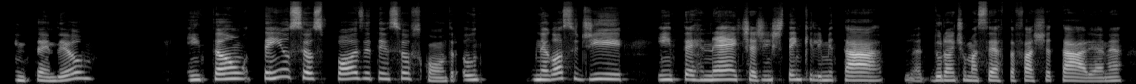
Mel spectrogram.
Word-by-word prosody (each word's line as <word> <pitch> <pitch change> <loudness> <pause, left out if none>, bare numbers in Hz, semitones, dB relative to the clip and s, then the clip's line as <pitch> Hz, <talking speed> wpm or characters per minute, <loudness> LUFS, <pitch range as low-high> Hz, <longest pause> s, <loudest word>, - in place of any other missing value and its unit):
Entendeu? 195 +9 -3 0.9
Então, 245 +6 +2
tem 280 +5 +2
os 350 - +2
seus 265 -3 +3
pós 265 +1 -1
e 270 - -4
tem 265 -1 -5
os 245 - -4
seus 265 -1 -3
contra, 160 -3 -7
o 210 +1 -2 0.6
negócio 245 +5 +1
de 235 +1 0 0.3
internet 215 0 +2
a 200 - +1
gente 205 +2 -4
tem 220 0 -1
que 220 0 -10
limitar 190 -1 +5 0.4
durante 185 +2 -3
uma 180 -2 -3
certa 180 0 -2
faixa 185 +1 -2
etária, 170 -5 +2
né, 175 +3 -5
215 Hz, 135 wpm, -23 LUFS, 190-250 Hz, 0.9 s, limitar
